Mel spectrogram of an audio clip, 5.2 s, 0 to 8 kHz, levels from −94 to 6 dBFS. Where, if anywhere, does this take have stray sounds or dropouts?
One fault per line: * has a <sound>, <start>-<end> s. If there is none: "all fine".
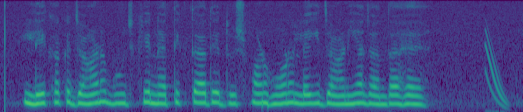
* has a chirp, 4.8-5.1 s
